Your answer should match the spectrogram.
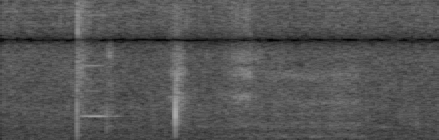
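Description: Two sharp clicks about half a second apart from a metal jacket zipper pull as a cat bites and tugs at it, with a brief high beep-like tone just after the first click.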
